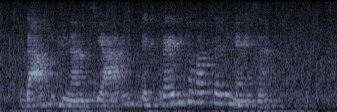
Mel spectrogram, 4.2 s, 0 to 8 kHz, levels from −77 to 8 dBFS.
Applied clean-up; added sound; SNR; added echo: none; Stream; 12 dB; reverberation time 0.7 s.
